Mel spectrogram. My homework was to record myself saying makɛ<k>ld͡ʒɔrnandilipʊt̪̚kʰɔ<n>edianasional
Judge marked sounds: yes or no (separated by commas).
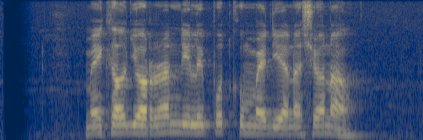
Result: no, no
